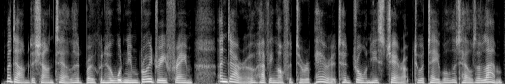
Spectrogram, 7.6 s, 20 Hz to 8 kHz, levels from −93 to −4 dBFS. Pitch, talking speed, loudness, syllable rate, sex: 185 Hz, 220 wpm, -19 LUFS, 6.3 syllables/s, female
